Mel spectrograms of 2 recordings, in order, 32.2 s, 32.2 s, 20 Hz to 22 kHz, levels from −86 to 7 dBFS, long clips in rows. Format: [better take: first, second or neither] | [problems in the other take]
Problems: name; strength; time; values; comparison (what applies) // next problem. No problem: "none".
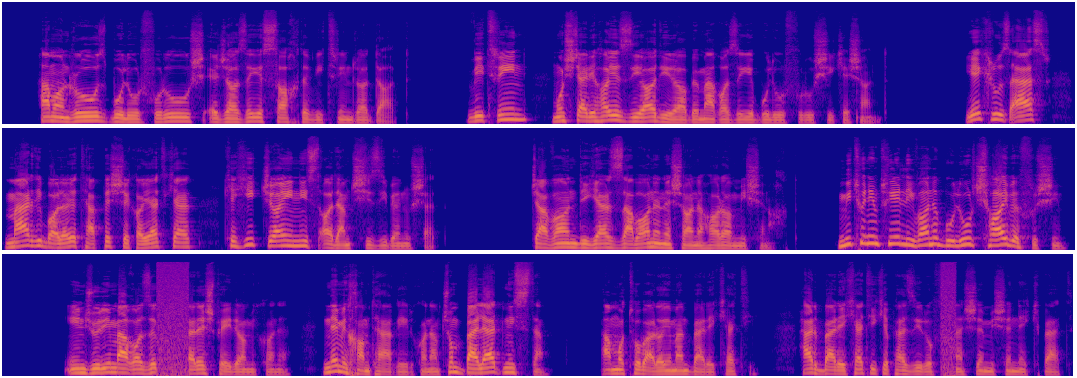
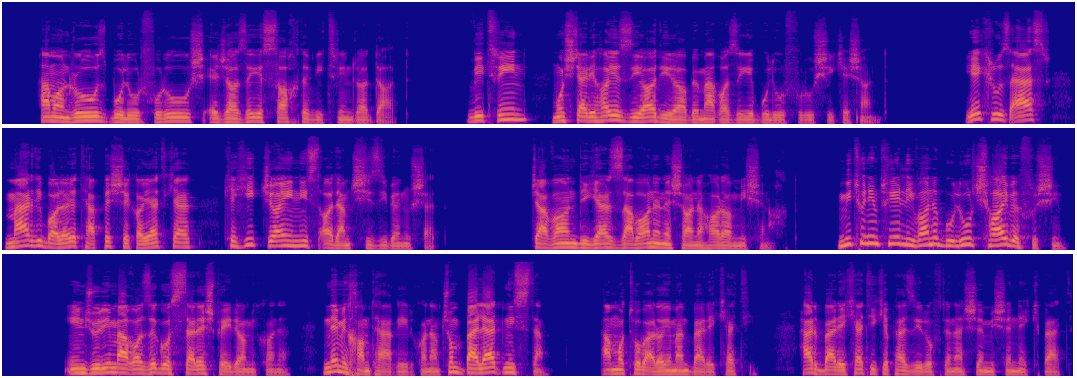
second | audio cutting out; filled with static; at 23 s and at 31 s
